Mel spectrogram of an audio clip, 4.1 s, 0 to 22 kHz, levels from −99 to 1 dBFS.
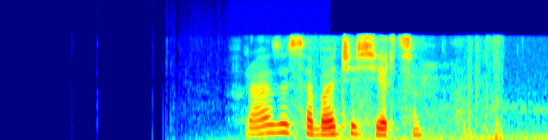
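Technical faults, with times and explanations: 0.00–2.47 s, truncation distortion on a fade: an undithered fade-in stage, which fits 11-bit resolution, turns the quietest stretch, 0.00–1.49 s, into gritty steps.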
